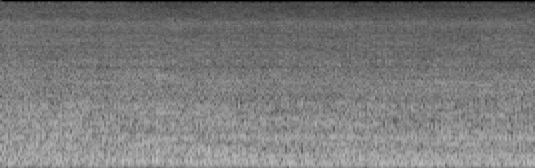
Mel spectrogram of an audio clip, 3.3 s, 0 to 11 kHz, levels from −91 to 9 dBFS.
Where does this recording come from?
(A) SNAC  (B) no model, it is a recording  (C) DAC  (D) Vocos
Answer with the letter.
A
